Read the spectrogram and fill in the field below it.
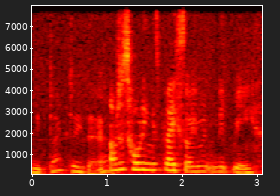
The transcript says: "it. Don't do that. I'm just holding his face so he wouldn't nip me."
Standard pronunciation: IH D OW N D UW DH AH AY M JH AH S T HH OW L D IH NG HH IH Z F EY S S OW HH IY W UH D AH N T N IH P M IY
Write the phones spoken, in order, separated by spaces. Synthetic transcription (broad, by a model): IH D OW N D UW DH AH AY M JH AH S T HH OW L D IH NG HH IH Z P EY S S OW HH IY W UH D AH N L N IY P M IY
